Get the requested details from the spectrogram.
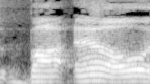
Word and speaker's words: Baal: And what does Baal, as his Hebrew pronunciation is, what does he claim to be?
